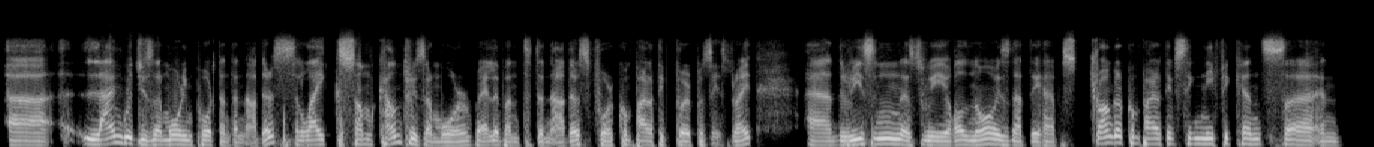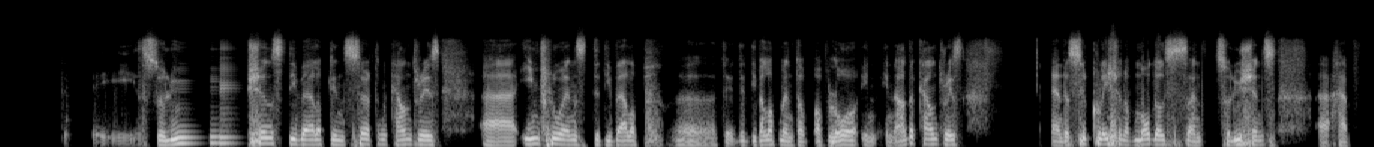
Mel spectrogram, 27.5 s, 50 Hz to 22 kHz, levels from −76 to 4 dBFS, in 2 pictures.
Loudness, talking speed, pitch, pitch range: -18 LUFS, 140 wpm, 120 Hz, 110-135 Hz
